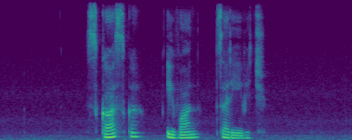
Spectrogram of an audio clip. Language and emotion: Russian, neutral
